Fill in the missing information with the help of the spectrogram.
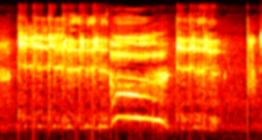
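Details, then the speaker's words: Pertussis (whooping cough): a rapid run of paroxysmal coughs followed by a long, high-pitched crowing inspiratory whoop, then more coughing. "but after one or two weeks the characteristic coughing cough happens with the inspiratory"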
